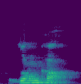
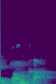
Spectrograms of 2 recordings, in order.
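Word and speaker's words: Dzongkha: पूछ सकता है आपको लैंग्वेज का नाम है जोखा डी जड ओ एन जी के एच जोखा और आप करेंसी का नाम है गुल तरम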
